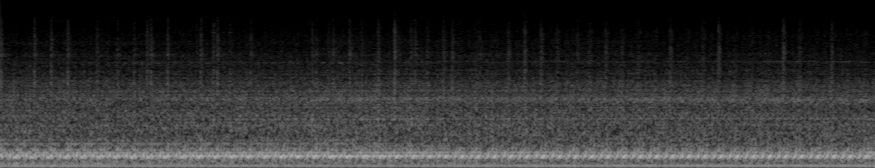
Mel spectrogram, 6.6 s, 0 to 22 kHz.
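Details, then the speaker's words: 2020 Mustang GT 5.0 PP1, 10-speed automatic, 3rd-gen Coyote; fast even tick about two to three per second over steady idle; factory tick said to be normal, owner unsure of cause or fix. "All right, now that sound is very unattractive. I don't know if it could be fixed. I mean, people say they just ride the car, you know, just let it tick, whatever."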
